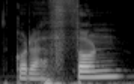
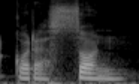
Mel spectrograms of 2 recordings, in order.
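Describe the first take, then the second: First: Corazón said koraθón with th; Castilian corazón. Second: Corazón with a plain s, korasón; soft contrast, corazón with s; seseo corazón. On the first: Teacher repeating the Spanish th in corazón. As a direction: repeat Corazón with the tongue between the teeth. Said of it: "para un español puede ser corazón". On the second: Teacher contrasting the Latin American s in corazón. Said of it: "para nosotros es corazón". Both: Shown as a demonstration.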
